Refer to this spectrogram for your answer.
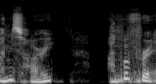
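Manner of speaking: play-acted voice on the verge of crying. Retelling a producer's apology, imitating someone near tears. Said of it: "like she's almost crying".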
